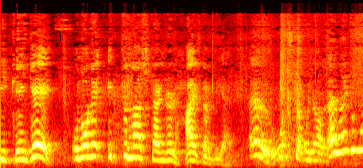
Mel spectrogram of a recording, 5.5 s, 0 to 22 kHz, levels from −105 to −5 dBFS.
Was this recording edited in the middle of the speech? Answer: yes; 1 cut; at 3.7 s

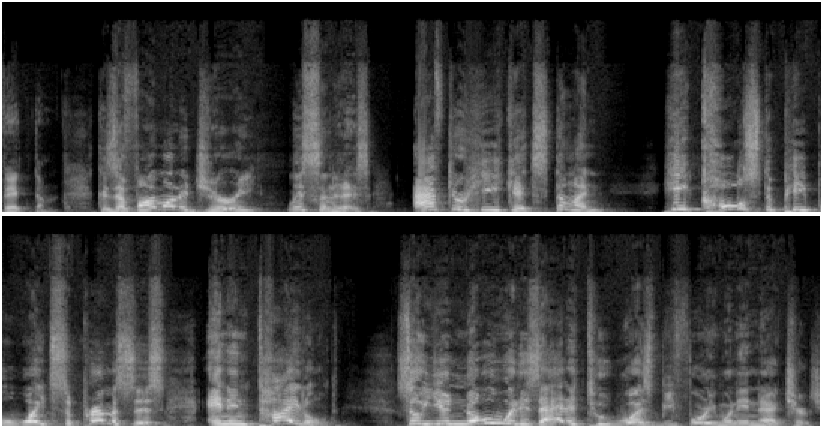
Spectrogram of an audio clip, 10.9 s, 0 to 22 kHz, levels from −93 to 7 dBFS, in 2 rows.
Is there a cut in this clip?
no; 0 cuts

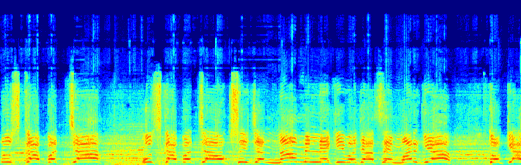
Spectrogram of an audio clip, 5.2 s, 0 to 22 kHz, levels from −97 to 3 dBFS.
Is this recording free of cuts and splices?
yes; 0 cuts

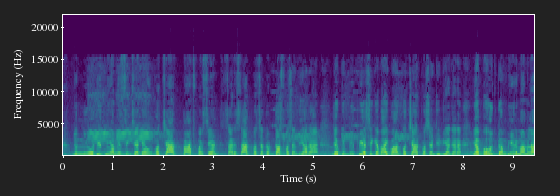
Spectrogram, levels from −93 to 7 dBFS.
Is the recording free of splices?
yes; 0 cuts

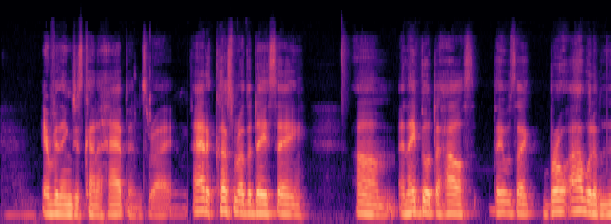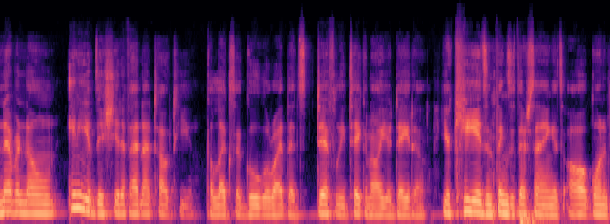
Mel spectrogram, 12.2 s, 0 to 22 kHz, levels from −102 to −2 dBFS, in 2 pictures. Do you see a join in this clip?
yes; 3 cuts; at 1.7 s, 8.2 s, 10.4 s

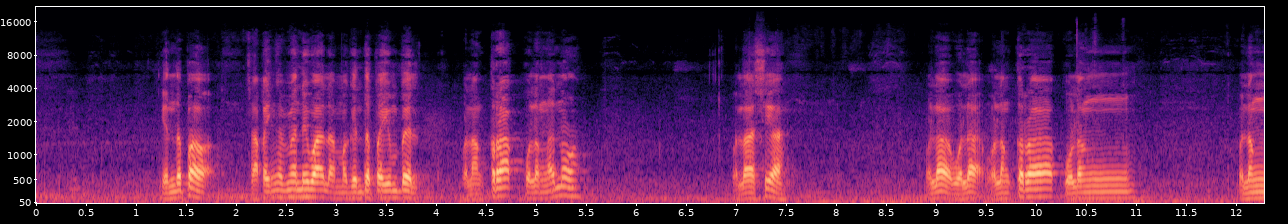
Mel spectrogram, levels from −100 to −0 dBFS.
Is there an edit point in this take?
no; 0 cuts

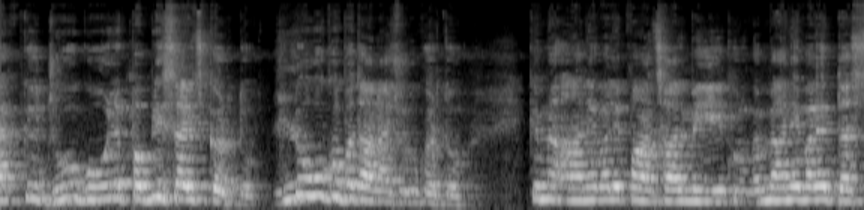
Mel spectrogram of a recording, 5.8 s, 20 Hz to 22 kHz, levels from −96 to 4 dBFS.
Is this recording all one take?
yes; 0 cuts

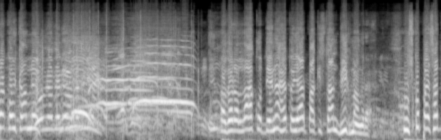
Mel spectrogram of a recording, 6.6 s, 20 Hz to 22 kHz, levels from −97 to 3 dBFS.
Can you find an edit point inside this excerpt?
yes; 1 cut; at 3.0 s

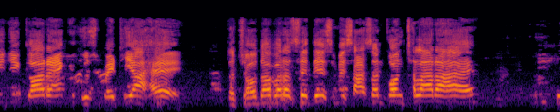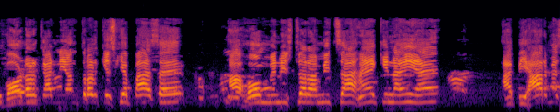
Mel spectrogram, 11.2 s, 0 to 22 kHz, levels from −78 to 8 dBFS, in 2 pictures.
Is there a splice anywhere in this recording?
no; 0 cuts

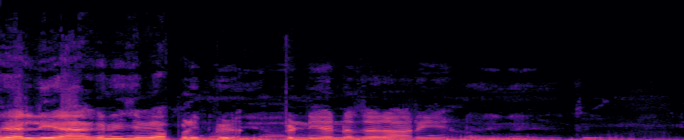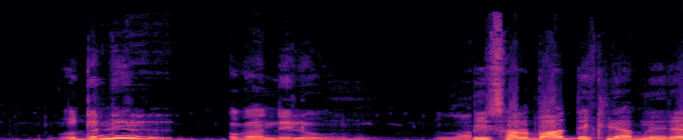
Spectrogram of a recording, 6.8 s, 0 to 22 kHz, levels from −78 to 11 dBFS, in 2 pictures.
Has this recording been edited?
yes; 1 cut; at 5.6 s

